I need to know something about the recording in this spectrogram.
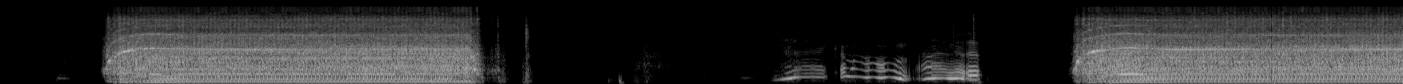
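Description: A high-speed straight-stitch sewing machine runs, stitching fabric.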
